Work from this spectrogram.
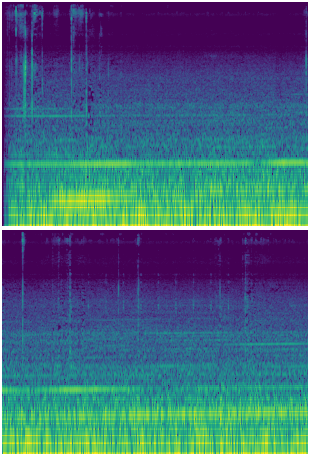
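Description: Loud low drone under road noise while cruising, with a steady hum just above a hundred cycles; cause of the hum unclear.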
